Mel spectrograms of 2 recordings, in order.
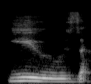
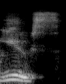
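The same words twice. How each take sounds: First: The word ends with a Z sound. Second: The word ends with an S sound. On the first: The speaker calls it right. "Use is going to be long U, Z" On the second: The speaker calls it wrong. "It's not use a regular bread"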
